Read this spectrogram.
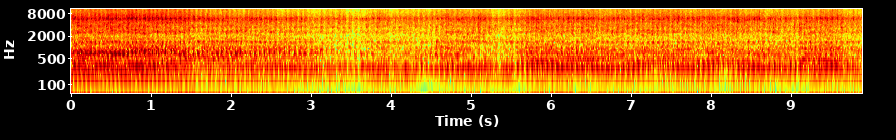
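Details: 2005 Dodge Magnum 2.7L with rough idle and hard starting, no check engine light or codes: uneven, hunting idle at about four pulses a second; the engine smells hot and later smokes white. Cause not confirmed.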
